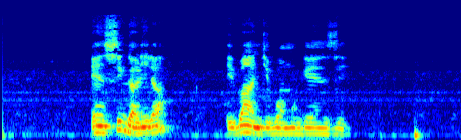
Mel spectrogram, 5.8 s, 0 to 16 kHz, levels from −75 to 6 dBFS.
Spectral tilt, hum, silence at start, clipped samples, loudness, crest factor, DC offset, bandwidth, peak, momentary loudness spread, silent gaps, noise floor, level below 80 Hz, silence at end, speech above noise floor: -6 dB/octave; none; 0.05 s; under 0.1%; -17 LUFS; 18 dB; under 0.1%; 11 kHz; -2 dBFS; 18 LU; none; -53 dBFS; -42 dBFS; 0.5 s; 37 dB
